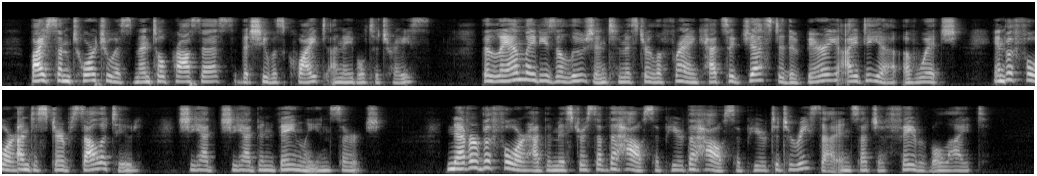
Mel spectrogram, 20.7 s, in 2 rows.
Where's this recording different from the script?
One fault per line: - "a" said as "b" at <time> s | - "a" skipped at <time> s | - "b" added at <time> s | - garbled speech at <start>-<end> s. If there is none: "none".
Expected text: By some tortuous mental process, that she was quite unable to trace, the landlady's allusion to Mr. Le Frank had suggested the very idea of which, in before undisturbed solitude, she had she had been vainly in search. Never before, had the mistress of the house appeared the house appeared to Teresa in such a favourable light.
none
